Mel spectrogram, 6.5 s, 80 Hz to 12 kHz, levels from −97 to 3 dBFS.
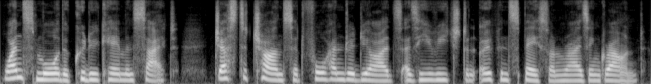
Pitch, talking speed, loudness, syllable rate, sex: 205 Hz, 205 wpm, -19 LUFS, 5.0 syllables/s, female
